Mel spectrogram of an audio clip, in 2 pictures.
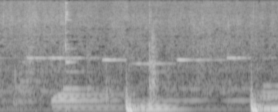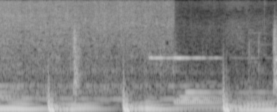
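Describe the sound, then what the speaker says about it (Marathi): Ginger, garlic and chili paste sizzles steadily as it is sautéed in a pan for a chicken dish, with recurring sharp clicks of stirring over the continuous frying hiss. "आलं लसूण आणि मिरचीची पेस्ट आपण टाकलेली आहे। सगळं व्यवस्थित परतून घ्यायचं आहे।"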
